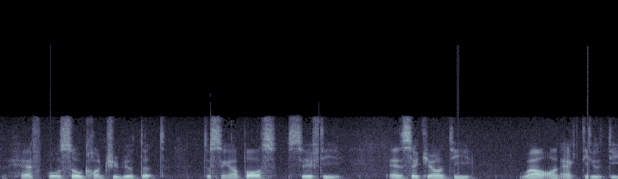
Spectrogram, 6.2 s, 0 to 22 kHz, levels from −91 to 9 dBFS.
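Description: Dropped buffers (overrun) at 0.5, 2.1, 2.86, 4.58 and 5.6 s each sound like the speech jumping ahead. Roughly 20 ms is missing each time, about 40 ms at 2.1 s, likely because samples were overwritten before being read. Damaged data in a compressed stream at 3.18 and 5.87 s produces brief blips as the decoder misreads corrupted frames and resynchronises.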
